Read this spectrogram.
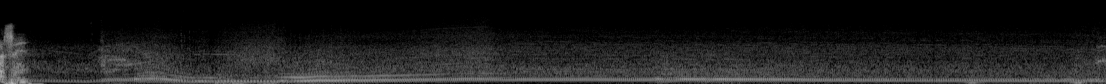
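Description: A sports car engine revs up and then hums steadily.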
